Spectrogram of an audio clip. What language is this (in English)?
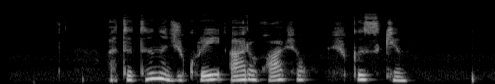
Abkhazian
